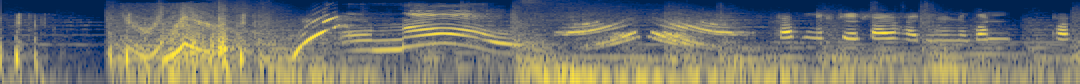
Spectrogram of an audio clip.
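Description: Cartoon comedy sound effects: a short swish, then a quick rising glide and a boing with rising and falling pitch. Light background music takes over in the second half.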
